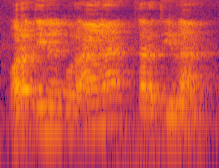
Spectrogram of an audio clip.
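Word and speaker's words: وَرَتِّلِ الْقُرْآنَ تَرْتِيلًا: Warattilil Qur'ana tartila, jangan gitu bacanya. Warattilil Qur'ana tartila.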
